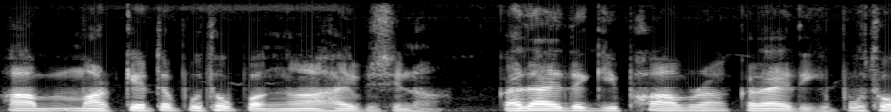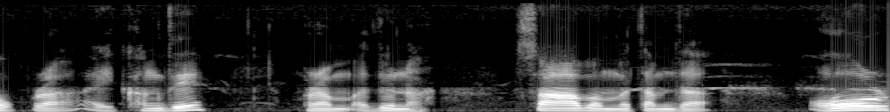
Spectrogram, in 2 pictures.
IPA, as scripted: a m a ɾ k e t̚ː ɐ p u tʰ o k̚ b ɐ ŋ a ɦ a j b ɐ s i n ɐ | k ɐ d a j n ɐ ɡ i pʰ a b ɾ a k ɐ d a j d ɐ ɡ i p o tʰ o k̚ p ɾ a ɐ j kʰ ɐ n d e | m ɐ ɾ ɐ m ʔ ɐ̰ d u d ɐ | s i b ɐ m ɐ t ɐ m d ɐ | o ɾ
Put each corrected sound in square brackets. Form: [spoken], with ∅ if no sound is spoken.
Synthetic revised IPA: a m a ɾ k e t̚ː ɐ p u tʰ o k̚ [p] ɐ ŋ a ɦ a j b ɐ s i n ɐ | k ɐ d a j [d] ɐ ɡ i pʰ a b ɾ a k ɐ d a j d ɐ ɡ i p [u] tʰ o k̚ p ɾ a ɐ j kʰ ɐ [ŋ] d e | m ɐ ɾ ɐ m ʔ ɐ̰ d u [n] ɐ | s [a] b ɐ m ɐ t ɐ m d ɐ | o ɾ

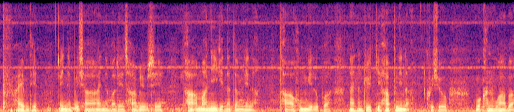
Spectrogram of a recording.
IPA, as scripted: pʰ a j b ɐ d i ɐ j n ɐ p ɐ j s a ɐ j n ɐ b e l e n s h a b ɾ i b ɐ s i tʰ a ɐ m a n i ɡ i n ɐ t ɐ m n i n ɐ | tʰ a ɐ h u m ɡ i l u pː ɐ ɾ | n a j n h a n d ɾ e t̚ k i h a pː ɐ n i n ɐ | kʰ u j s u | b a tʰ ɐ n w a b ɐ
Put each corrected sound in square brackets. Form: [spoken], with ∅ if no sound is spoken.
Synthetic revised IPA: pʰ a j b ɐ d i ɐ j n ɐ p ɐ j s a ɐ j n ɐ b [a] l e n s h a b ɾ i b ɐ s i tʰ a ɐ m a n i ɡ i n ɐ t ɐ m n i n ɐ | tʰ a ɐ h u m ɡ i l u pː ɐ [∅] | n a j n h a n d ɾ e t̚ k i h a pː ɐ n i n ɐ | kʰ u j s u | [w] a [kʰ] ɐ n w a b ɐ

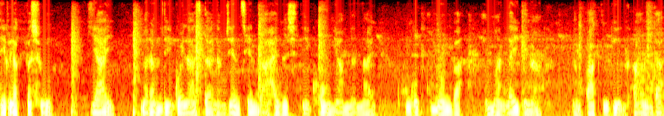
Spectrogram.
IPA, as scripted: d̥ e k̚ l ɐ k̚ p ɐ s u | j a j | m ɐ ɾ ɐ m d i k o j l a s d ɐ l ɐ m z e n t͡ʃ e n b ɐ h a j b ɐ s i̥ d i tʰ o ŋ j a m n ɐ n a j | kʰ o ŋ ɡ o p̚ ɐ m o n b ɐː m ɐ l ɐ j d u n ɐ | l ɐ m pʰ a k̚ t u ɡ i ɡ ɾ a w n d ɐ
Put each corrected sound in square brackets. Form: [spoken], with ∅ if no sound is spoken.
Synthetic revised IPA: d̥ e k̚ l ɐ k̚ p ɐ s u | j a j | m ɐ ɾ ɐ m d i k o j l a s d ɐ l ɐ m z e n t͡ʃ e n b ɐ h a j b ɐ s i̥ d i [kʰ] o ŋ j a m n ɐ n a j | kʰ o ŋ ɡ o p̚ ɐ m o n b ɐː m ɐ l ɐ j d u n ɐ | l ɐ m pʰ a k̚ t u ɡ i ɡ ɾ a w n d ɐ

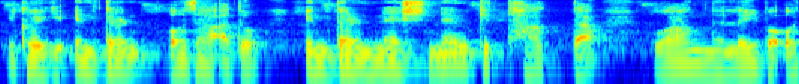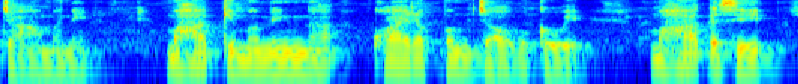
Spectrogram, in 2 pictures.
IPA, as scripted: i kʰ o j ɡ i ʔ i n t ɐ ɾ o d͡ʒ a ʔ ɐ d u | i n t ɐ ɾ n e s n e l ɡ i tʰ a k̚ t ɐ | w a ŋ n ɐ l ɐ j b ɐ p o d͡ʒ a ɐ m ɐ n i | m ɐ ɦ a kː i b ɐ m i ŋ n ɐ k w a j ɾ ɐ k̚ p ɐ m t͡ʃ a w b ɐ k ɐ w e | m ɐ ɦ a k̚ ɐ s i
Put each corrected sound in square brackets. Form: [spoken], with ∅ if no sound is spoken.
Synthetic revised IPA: i kʰ o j ɡ i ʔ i n t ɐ ɾ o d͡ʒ a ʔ ɐ d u | i n t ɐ ɾ n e s n e l ɡ i tʰ a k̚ t ɐ | w a ŋ n ɐ l ɐ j b ɐ [ʔ] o d͡ʒ a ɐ m ɐ n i | m ɐ ɦ a kː i [m] ɐ m i ŋ n ɐ [kʰ] w a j ɾ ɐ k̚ p ɐ m t͡ʃ a w b ɐ k ɐ w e | m ɐ ɦ a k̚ ɐ s i

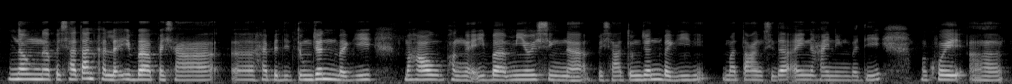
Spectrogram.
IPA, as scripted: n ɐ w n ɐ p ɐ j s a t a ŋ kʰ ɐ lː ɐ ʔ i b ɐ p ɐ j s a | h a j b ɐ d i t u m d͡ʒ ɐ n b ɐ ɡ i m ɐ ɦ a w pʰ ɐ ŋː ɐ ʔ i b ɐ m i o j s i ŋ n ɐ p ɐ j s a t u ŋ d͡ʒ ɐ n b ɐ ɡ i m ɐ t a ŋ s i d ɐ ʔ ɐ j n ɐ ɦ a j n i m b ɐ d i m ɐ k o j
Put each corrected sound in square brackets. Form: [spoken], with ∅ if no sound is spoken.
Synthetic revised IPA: n ɐ w n ɐ p ɐ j s a t a [n] kʰ ɐ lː ɐ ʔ i b ɐ p ɐ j s a | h a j b ɐ d i t u [ŋ] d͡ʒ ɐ n b ɐ ɡ i m ɐ ɦ a w pʰ ɐ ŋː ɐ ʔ i b ɐ m i o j s i ŋ n ɐ p ɐ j s a t u ŋ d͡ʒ ɐ n b ɐ ɡ i m ɐ t a ŋ s i d ɐ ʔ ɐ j n ɐ ɦ a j n i [ŋ] b ɐ d i m ɐ [kʰ] o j

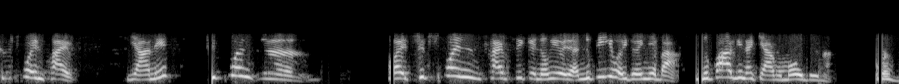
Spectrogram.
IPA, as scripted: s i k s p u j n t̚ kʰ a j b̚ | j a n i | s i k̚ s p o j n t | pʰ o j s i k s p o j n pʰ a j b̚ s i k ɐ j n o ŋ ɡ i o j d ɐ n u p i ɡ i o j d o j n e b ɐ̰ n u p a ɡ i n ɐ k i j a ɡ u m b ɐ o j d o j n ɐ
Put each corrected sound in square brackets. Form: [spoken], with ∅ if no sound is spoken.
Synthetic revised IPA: s i k s p [o] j n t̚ [pʰ] a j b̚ | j a n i | s i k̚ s p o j n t | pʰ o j s i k s p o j n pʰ a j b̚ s i k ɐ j n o ŋ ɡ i o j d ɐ n u p i ɡ i o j d o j n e b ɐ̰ n u p a ɡ i n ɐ k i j a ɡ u m b ɐ o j d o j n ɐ

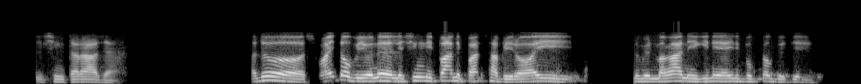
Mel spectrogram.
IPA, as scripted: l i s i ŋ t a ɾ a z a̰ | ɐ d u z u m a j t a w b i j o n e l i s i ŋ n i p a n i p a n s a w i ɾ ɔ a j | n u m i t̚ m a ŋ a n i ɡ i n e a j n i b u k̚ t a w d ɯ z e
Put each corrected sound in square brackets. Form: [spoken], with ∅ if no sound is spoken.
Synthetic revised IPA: l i s i ŋ t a ɾ a z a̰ | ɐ d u [s] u m a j t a w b i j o n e l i s i ŋ n i p a n i p a n s a [b] i ɾ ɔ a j | n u m i t̚ m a ŋ a n i ɡ i n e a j n i b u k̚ t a w d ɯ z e

